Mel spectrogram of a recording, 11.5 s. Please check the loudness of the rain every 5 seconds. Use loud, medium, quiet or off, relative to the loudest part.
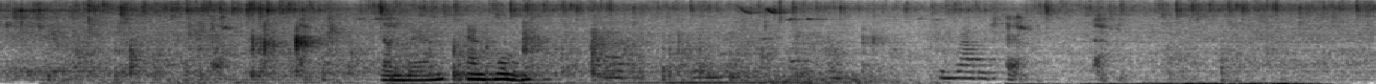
loud, medium, loud.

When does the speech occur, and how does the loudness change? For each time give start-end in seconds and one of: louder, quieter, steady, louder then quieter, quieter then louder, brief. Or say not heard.
3.1-8.6 quieter then louder.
